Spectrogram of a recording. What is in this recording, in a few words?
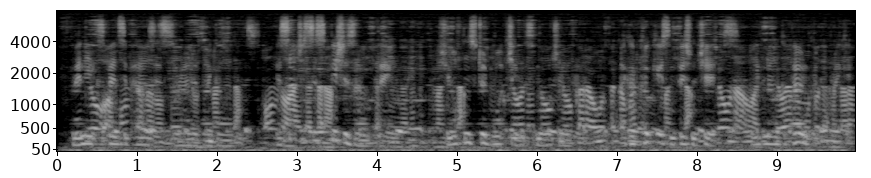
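male, live recording; SiSEC11; underdetermined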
